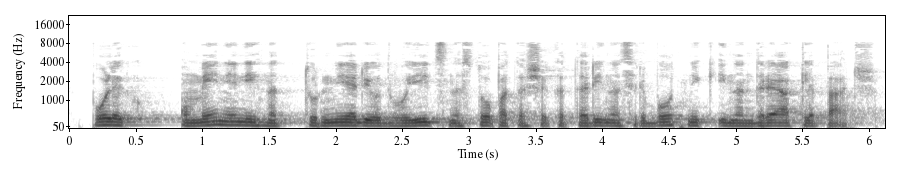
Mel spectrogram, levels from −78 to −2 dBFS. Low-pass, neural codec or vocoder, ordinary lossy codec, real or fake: 9.9 kHz; none; MP3, 32 kbps; real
